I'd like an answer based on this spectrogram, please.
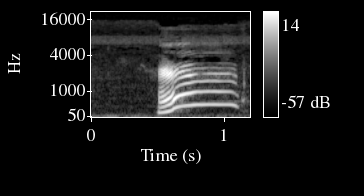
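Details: Cat during a fight, giving a single loud drawn-out meow lasting about half a second, rising then held steady, with a person speaking nearby.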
